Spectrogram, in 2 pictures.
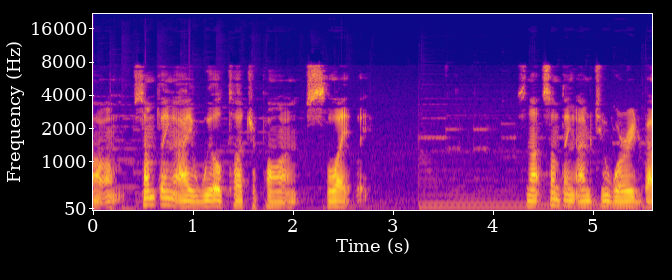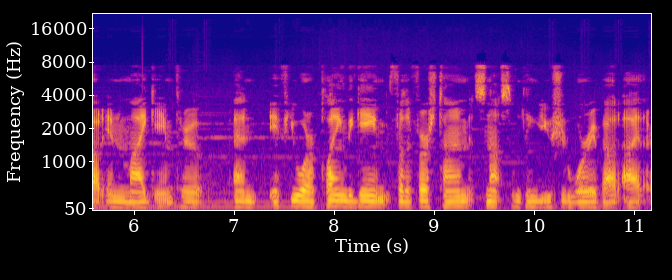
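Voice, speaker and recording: Over music in the background, a man talks at a moderate pace with monotone, flat intonation. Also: fairly low pitch for a man. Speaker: gaming video host. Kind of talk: casual gameplay commentary. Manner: hesitant, many filler sounds.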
